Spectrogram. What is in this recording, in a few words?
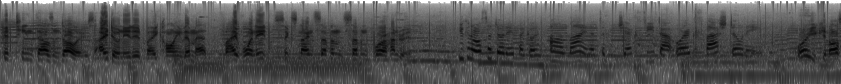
Pledge Drive Promo; Vintage; WGXC Winter 2015 Pledge Drive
